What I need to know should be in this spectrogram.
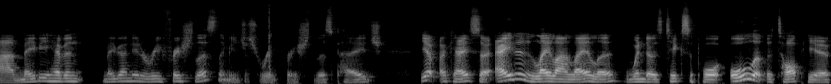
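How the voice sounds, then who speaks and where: In a New Zealand accent, a man with a fairly high pitch and lively intonation talks with hardly any pauses, on a very clean recording with a silent background. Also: moderate pace. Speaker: esports tournament caster. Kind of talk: live game commentary and casual chat. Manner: casual, joking.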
